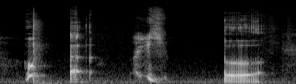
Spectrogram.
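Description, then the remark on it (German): A run of four burps caused by swallowed air: three short, croaky belches spaced apart, then a longer, louder, sustained one with a low buzzing tone at the end. No other sounds. “Ach, diese verfickte Luftschluckerei!”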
